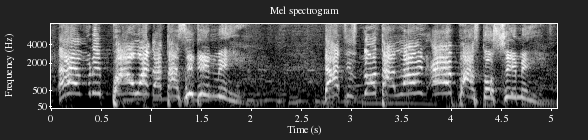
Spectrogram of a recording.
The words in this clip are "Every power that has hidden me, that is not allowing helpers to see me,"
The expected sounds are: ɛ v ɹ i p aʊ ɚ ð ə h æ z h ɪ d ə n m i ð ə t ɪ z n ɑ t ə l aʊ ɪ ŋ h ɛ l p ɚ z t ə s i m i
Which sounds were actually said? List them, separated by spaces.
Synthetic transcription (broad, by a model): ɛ v ɹ i p aʊ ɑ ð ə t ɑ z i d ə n m i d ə t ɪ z n ɑ t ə l aʊ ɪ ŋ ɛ p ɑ s t ə s i m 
